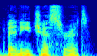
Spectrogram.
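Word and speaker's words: Bene Gesserit: be concubines and they're called the Benny jesset Okay and like if you see it written down you have no idea that's how it's pronounced and like there's like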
